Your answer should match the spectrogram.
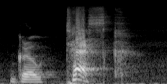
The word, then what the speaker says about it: grotesque: going to be uh stressed or the second syllable is going to be stressed now observe grotesque grotesque i repeat grotesque grotesque okay let me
